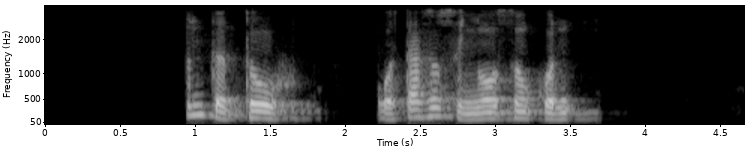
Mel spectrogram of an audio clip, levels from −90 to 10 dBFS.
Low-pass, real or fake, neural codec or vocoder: 3.6 kHz; fake; vocoder, 24 kHz, 100 mel bands, Vocos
